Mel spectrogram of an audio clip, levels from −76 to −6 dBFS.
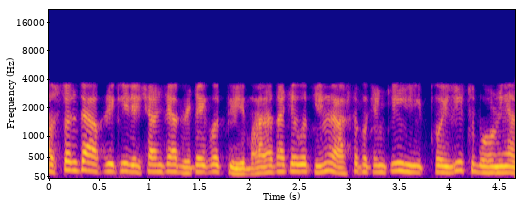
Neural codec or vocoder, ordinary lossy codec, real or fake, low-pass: codec, 16 kHz, 2 kbps, FreqCodec, smaller model; none; fake; 3.6 kHz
